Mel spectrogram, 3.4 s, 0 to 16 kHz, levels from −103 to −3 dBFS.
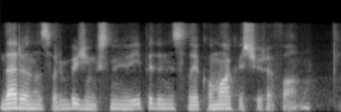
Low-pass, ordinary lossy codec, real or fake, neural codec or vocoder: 7.2 kHz; MP3, 48 kbps; fake; codec, 16 kHz, 0.7 kbps, FocalCodec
